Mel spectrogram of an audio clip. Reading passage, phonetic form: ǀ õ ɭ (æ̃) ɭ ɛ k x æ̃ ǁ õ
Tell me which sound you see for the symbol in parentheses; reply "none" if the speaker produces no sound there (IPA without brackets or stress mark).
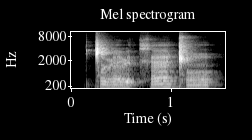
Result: æ̃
